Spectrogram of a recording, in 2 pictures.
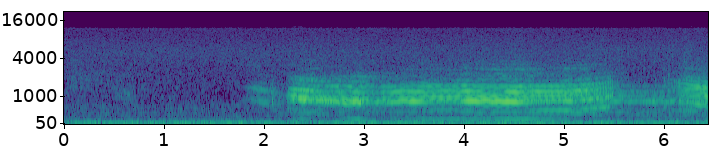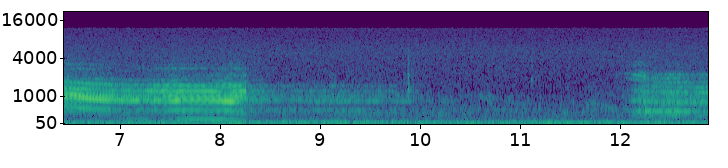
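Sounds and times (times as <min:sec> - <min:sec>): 
red deer roaring during the rut: 0:02.0 - 0:08.3.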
